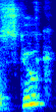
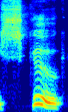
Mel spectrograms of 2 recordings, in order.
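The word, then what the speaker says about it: Pskook: Okay, let's talk about the spook, the skook. I think the P is silent, okay?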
